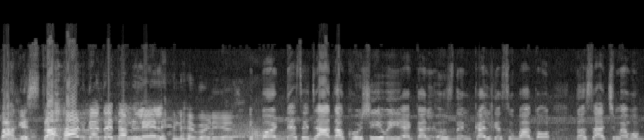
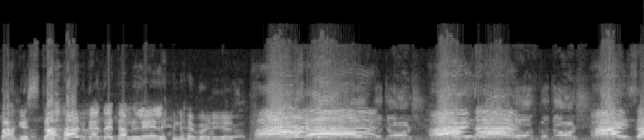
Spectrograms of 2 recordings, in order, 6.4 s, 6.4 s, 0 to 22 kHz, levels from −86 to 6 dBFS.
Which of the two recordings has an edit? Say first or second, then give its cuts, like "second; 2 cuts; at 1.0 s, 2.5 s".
first; 1 cut; at 2.4 s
